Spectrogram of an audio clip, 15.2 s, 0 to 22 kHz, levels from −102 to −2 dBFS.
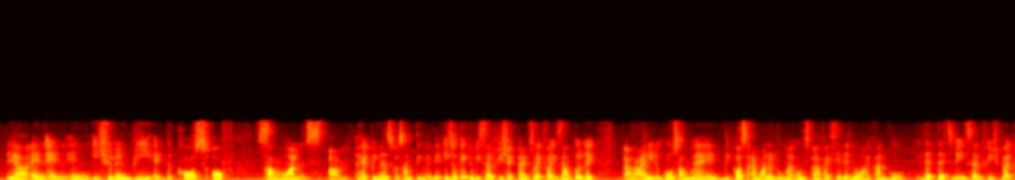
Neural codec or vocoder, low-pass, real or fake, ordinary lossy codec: none; 7.2 kHz; real; AAC, 32 kbps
